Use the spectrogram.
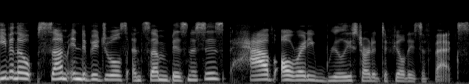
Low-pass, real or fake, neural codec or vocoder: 7.2 kHz; real; none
